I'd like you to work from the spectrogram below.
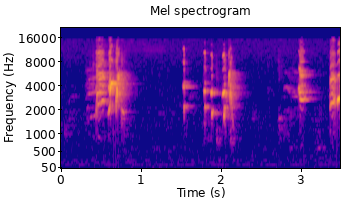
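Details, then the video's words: Young timbrado canary from 2024 singing part of a new repertoire: three bursts of high, chirpy, scratchy notes, each a quick cluster of sharp tweets separated by short pauses, in a quiet setting with a faint low hum. "le meilleur chant de canari I chant canari timbrado"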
